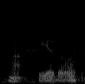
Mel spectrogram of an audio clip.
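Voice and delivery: "not Fyodor" whispered very softly; whispered correction. Real, not acted. Reader catching her own wrong name, whispering. Self-correction under breath.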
